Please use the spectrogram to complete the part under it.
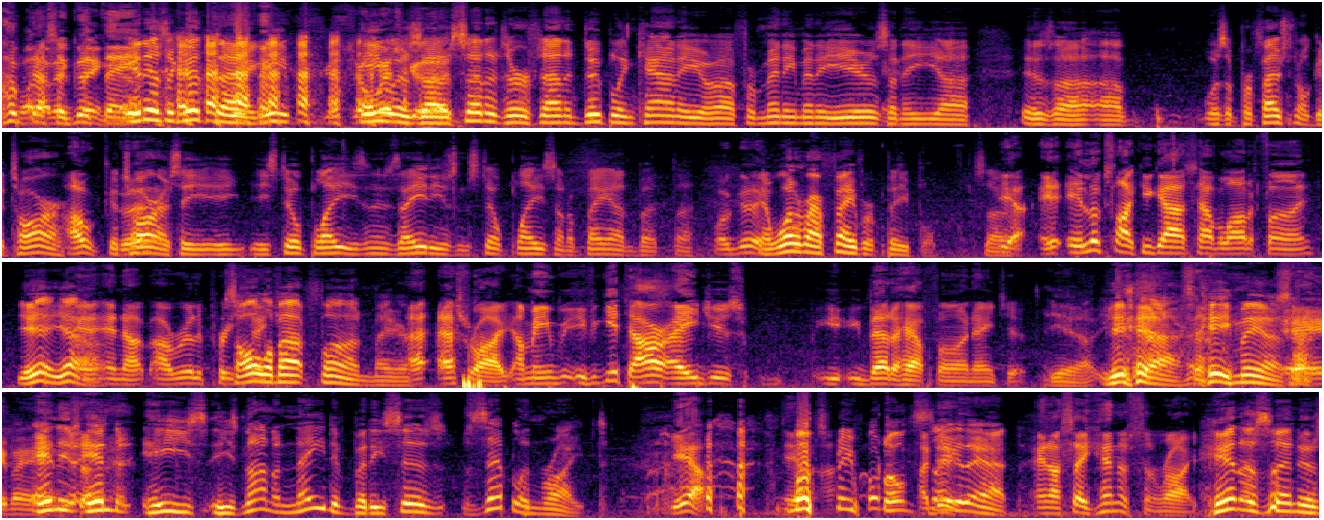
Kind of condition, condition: setting, busy venue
